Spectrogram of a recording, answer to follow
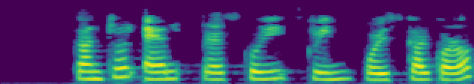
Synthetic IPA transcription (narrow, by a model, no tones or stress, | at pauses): kɔntɹolɛlpɹɛskoɹiskɹinpoɹiskaɹkɔɹɔk̚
